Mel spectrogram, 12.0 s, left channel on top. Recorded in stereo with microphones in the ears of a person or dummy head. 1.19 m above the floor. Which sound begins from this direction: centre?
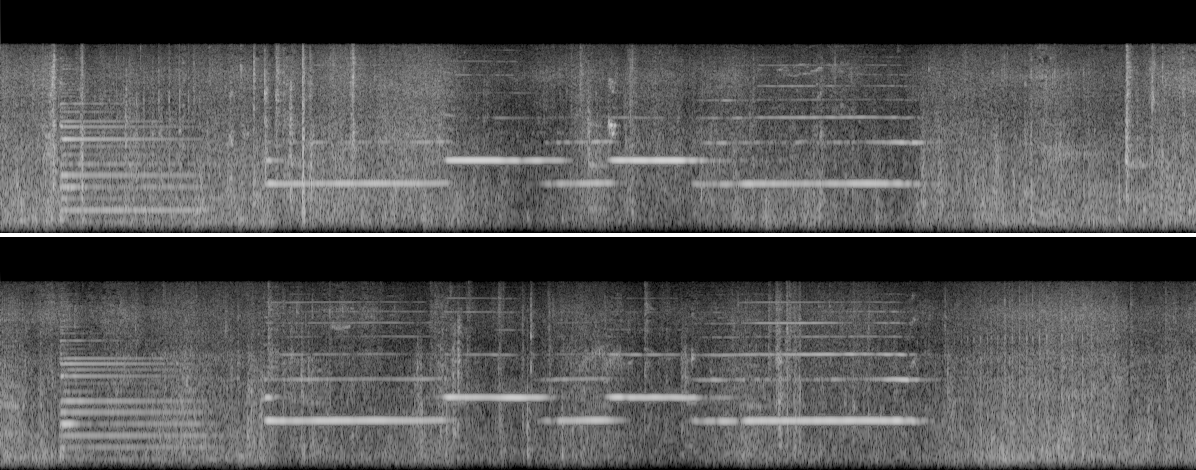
A guitar, at 0.6 s.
